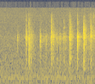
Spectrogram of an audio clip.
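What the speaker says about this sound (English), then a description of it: "I was busy typing Choupo-Moting's name" Computer keyboard typing in quick irregular bursts of close, crisp keystrokes, heard alone during a live Bundesliga stream commentary.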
